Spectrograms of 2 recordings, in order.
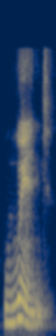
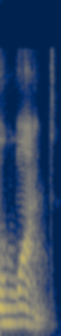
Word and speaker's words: went: So please make sure that you are pronounced wind no want.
